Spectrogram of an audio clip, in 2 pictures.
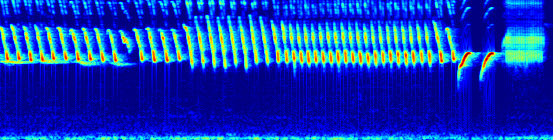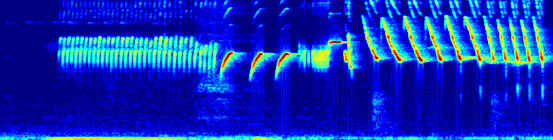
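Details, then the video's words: A lively canary with distinctive song phrasing, meant to stimulate silent canaries to sing. Long rapid high trills change pace several times. A brief dip brings a steady buzzy tone, then clipped sweeps and renewed fast trilling. "Buat Kenari Macet Anda Respon Dengan Suara Pancingan Kenari Gacor Ini! Kenari Gacor Cengkok Unik"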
